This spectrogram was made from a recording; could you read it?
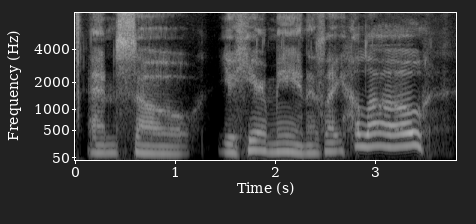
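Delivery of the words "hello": fearful, very high calling out. Retelling calling out after a scraping sound in the house: imitating own frightened voice. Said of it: "you could hear the fear in my voice".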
